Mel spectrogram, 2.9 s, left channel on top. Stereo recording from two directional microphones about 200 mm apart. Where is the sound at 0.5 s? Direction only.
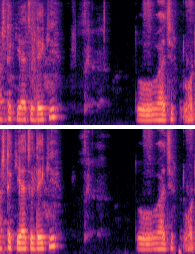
20° right (ahead or behind).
